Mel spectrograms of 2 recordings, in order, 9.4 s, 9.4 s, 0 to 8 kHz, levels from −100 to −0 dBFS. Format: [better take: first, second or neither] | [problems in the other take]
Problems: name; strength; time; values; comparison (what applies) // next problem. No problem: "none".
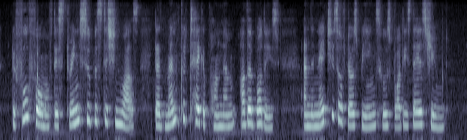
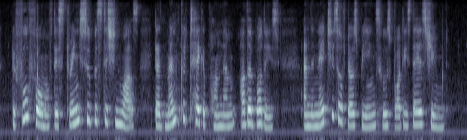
second | noise reduction (neural mask model Resemble Enhance denoiser)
